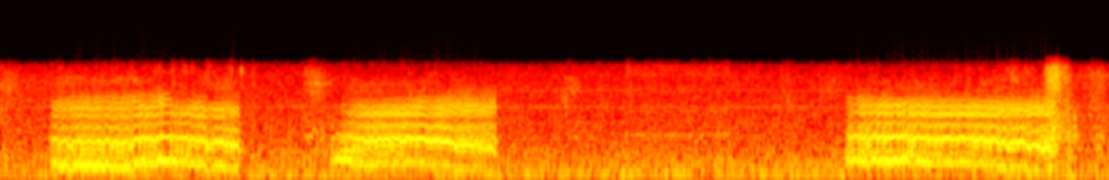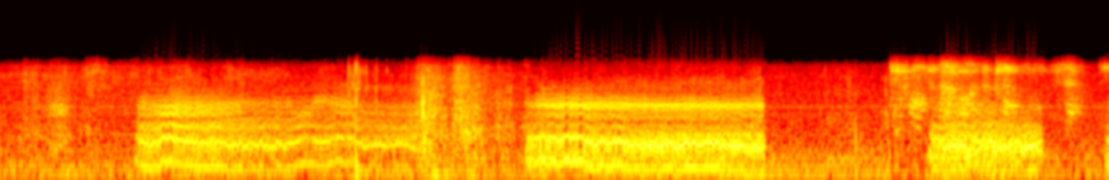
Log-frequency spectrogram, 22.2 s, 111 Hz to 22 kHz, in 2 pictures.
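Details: Siamese kitten, just 6 weeks old, growling steadily as it kills a toy mouse for its first time; sustained low, throaty growls in blocks of two to three seconds, broken by brief pauses and a few sharp knocks.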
